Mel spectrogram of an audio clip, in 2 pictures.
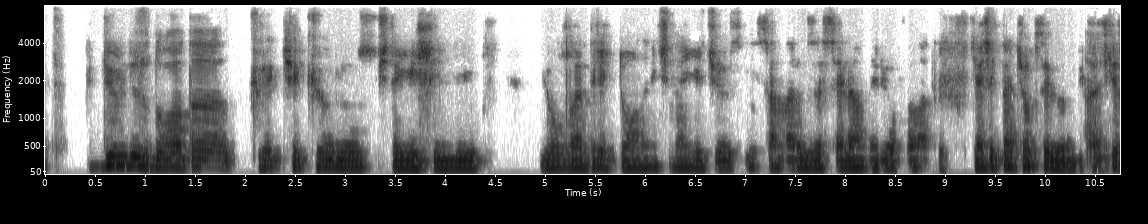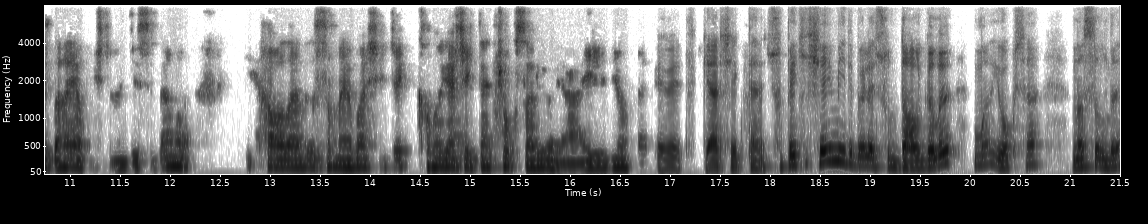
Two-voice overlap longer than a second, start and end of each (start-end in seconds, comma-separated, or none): none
